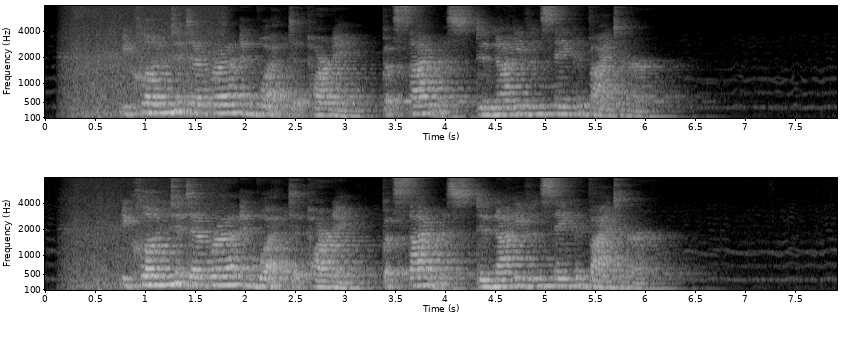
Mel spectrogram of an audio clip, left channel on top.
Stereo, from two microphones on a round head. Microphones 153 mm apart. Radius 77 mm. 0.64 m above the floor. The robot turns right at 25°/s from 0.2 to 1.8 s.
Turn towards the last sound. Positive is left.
turn(degrees=0)  # may be behind; listen again after turning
